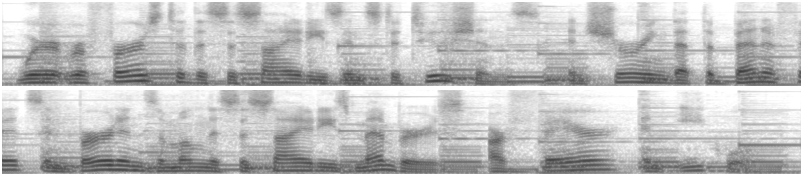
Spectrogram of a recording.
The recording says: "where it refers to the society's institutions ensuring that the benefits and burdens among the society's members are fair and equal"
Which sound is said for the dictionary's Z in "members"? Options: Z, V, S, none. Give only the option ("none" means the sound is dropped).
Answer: Z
